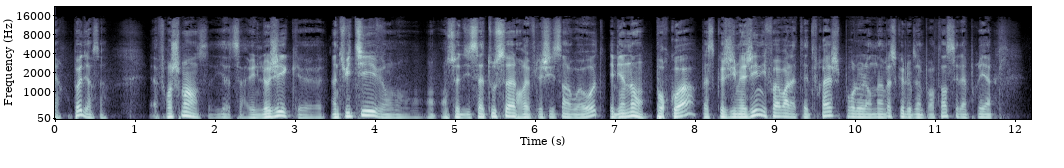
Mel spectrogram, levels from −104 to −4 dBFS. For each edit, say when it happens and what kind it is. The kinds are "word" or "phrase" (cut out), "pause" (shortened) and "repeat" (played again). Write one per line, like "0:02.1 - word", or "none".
0:02.2 - word
0:03.4 - pause
0:05.8 - phrase
0:06.9 - pause
0:07.5 - pause
0:10.4 - word
0:10.7 - word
